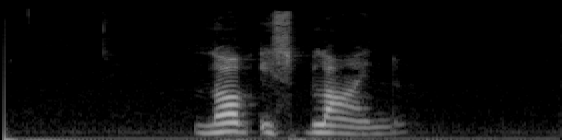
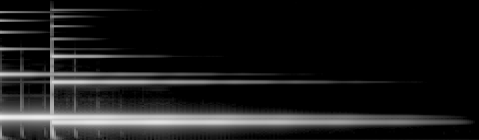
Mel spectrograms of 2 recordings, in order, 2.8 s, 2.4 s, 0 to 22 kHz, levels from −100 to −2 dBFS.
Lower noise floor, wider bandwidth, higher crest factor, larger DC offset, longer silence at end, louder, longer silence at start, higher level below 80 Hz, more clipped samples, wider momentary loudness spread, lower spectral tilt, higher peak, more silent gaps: first, -74 dBFS vs -57 dBFS; about the same, 16 kHz vs 17 kHz; first, 22 dB vs 16 dB; neither; about the same, 0.85 s vs 0.85 s; second, -40 LUFS vs -16 LUFS; about the same, 0 s vs 0 s; first, -70 dBFS vs -76 dBFS; neither; second, 13 LU vs 21 LU; first, -4 dB/octave vs -1.5 dB/octave; second, -22 dBFS vs 0 dBFS; neither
